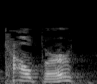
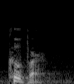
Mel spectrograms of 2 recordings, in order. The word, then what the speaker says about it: Cowper: Some call him Cowper because his name is spelled C-O-W-P-E-R. But you must remember that the English call a cow a coo. So this is William Cooper.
